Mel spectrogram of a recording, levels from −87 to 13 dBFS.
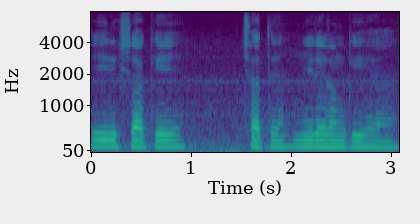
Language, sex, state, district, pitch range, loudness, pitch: Hindi, male, Uttar Pradesh, Gorakhpur, 125-135 Hz, -31 LUFS, 130 Hz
